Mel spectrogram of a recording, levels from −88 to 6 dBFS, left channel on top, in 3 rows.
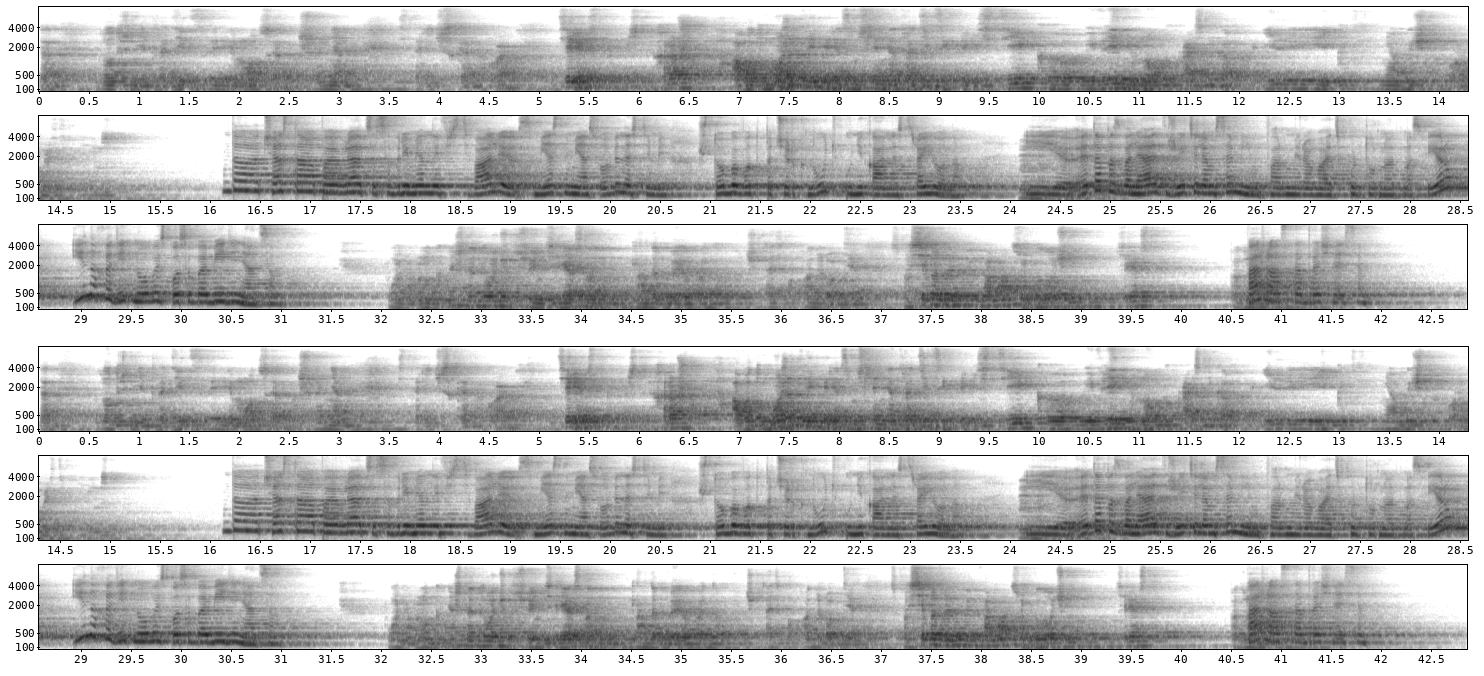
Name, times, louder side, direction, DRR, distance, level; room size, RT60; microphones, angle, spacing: voice 1, 0.0-3.4 3.8-4.9 5.2-11.9 12.2-13.1 13.4-14.4 14.7-15.0 24.1-24.3 32.1-39.0 39.2-39.6 40.5-40.9, right 1 dB, 45° right, -2 dB, 4.1 m, -24 dB
voice 2, 16.1-23.5 24.1-28.5 28.9-31.0 40.7-41.9, equal, 5° left, 3 dB, 0.8 m, -18 dB
22.5 x 10.5 x 6.1 m, 2.3 s
head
